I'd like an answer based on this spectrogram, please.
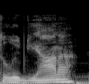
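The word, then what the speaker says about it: Ljubljana: head down to and I believe it's pronounced lubana uh Slovenia I've never been to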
